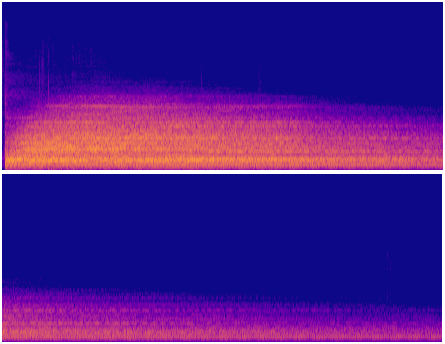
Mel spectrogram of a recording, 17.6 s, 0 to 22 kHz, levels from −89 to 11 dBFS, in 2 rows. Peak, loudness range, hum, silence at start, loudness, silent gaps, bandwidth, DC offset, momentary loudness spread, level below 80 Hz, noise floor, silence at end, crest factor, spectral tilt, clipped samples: -4 dBFS; 24 LU; none; 0.05 s; -18 LUFS; none; 2.6 kHz; under 0.1%; 25 LU; -58 dBFS; -45 dBFS; 1.7 s; 16 dB; -12.5 dB/octave; under 0.1%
